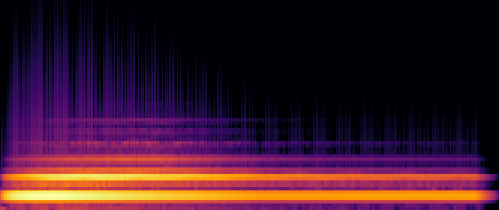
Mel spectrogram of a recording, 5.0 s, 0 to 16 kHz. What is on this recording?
minimoog vibrating D-4
Short Minimoog slowly vibrating pad
synthetizer, short, synth, short-pad, moog, vibrato, pad, minimoog, slowly-vibrating, electronic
